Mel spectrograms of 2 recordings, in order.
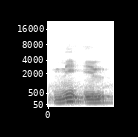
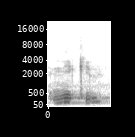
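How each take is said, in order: First: The middle consonant is a soft h sound. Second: The middle consonant is a hard k sound. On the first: "con H intercalada" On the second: "otra pronunciación que tiene"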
